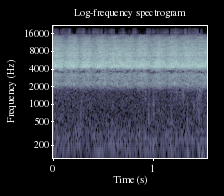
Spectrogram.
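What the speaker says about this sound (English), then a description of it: "There were cicadas." Cicadas drone outdoors on a summer sound walk: a continuous, shimmering, high insect buzz that stays even and fairly faint throughout, with no speech.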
